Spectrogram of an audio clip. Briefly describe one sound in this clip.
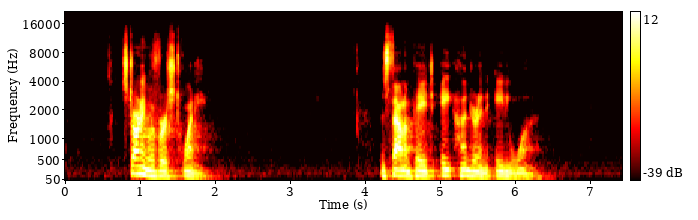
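A man reads out calmly through a microphone.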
